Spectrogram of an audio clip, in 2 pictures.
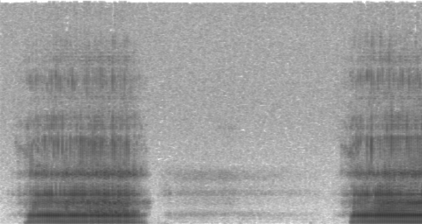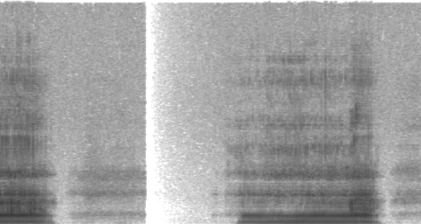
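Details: Short snoring recording: loud, rough, rattling snores on each breath in, quieter breaths out between; three snores over about ten seconds.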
